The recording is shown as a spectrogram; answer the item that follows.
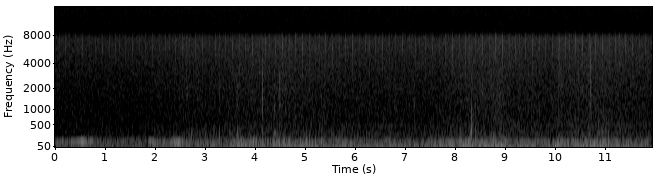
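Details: A steady low rumble like distant traffic or machinery, with a few faint clicks and knocks and no clear animal voice.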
